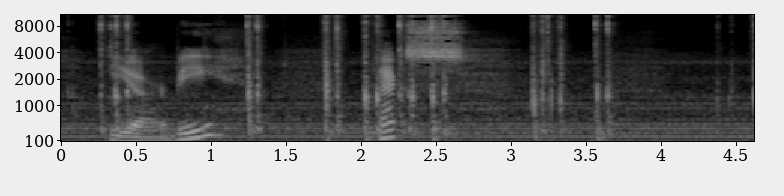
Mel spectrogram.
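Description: Keystrokes on a refurbished, touchy TRS-80 Model 16 computer keyboard, a scattered run of sharp clicks between stretches of a man's speech, fairly close.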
